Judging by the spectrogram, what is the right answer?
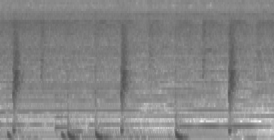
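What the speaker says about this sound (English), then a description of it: "Whatever excess glue I couldn't get with the scraper, I went over with an orbital sander." Orbital sander working over a glued wooden desk, a steady motor buzz broken by short bursts repeating roughly every half to one second as it moves across the surface.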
